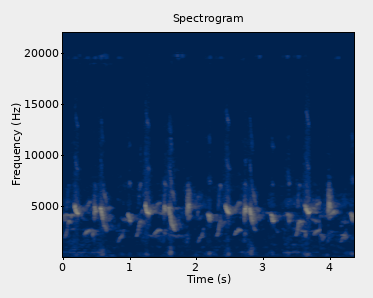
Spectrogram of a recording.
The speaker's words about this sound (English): Nowadays, the best place to see alauahio and hear their warbling song is at Hosmer's Grove at Haleakala National Park and also Polipoli State Park.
